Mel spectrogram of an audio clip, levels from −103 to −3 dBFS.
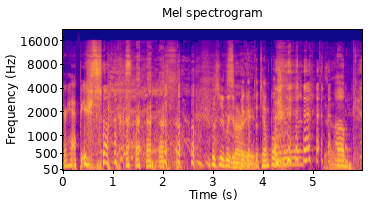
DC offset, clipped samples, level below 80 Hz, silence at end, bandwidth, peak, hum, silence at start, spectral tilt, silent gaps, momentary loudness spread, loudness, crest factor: under 0.1%; under 0.1%; -38 dBFS; 0 s; 16.5 kHz; 0 dBFS; none; 0 s; -4.5 dB/octave; none; 9 LU; -16 LUFS; 16 dB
